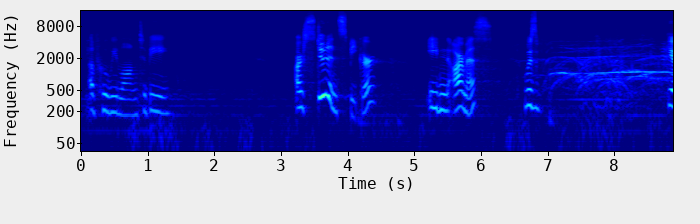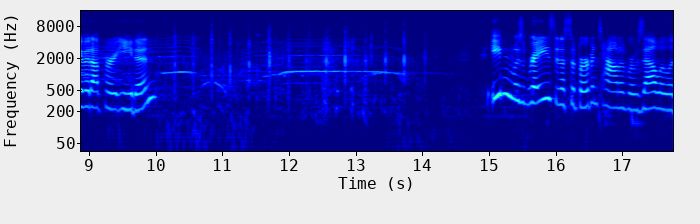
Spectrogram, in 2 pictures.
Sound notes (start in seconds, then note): 10.0 cheering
